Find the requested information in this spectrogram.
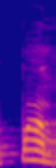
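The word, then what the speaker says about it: palm: एल एम को हम लोग क्या पढ़ेंगे तो पाम पढ़ते क्यों पढ़ेंगे कैसे पढ़ेंगे देखिए इसको भी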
